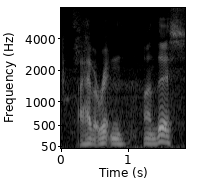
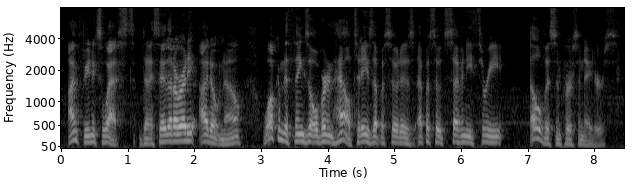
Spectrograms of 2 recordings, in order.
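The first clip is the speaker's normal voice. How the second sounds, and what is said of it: Show intro announcer voice. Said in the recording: “started talking in my intro voice”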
